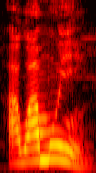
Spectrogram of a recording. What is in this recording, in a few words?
"awamui", Ansus; husband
